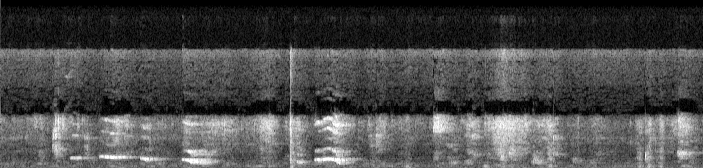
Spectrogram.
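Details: Rescued dogs whimper in a series of thin, high whines that rise and fall, several short whimpers in the first few seconds, then softer shuffling and rustling sounds indoors.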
